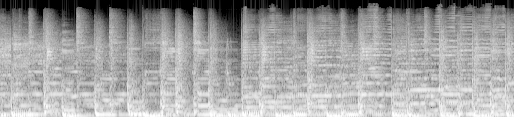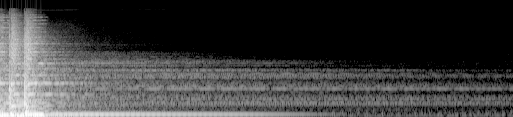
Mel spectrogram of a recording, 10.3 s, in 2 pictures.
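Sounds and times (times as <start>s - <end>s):
1970s funk track: 0.0s - 6.5s.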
